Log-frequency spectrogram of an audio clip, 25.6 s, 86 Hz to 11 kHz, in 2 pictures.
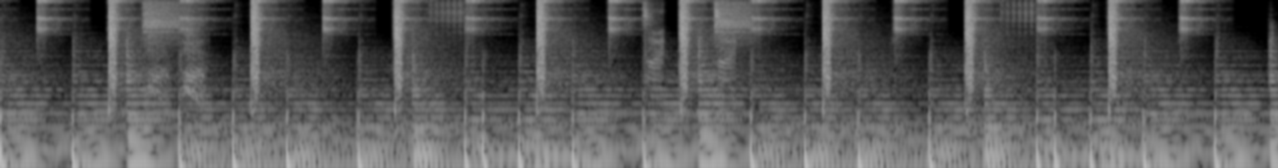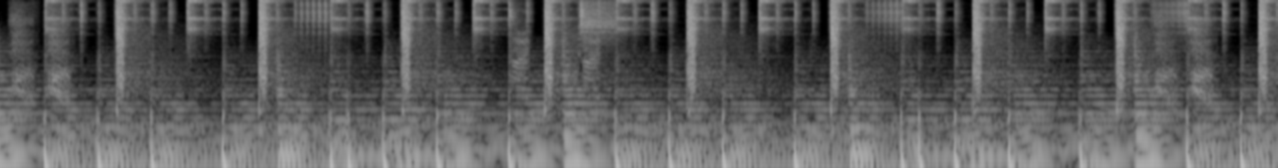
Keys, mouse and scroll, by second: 1.9-3.9 middle drag, 2.7-5.8 drag, 5.3-7.1 middle drag, 5.6 Tab, 6.6-9.3 drag, 9.4 click, 13.1-15.0 drag, 16.1-18.1 drag, 24.2 g.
